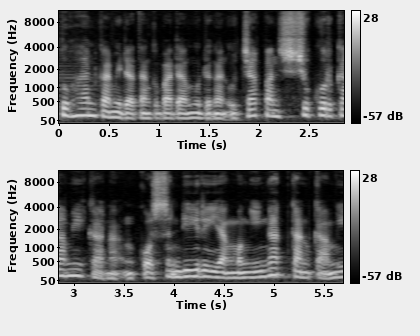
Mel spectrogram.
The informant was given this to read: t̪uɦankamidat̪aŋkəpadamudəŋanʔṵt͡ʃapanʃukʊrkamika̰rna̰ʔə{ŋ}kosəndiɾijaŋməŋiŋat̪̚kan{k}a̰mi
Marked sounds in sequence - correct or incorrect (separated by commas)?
correct, correct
